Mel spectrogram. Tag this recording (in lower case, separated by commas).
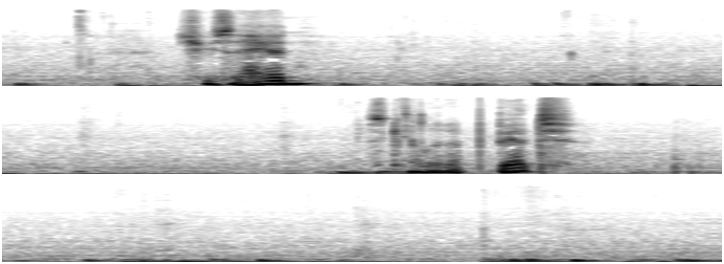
speech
